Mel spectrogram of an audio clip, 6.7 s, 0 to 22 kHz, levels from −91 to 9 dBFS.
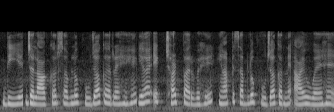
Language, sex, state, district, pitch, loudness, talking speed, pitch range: Hindi, female, Bihar, Purnia, 220 Hz, -25 LUFS, 195 wpm, 210-235 Hz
